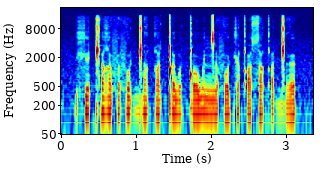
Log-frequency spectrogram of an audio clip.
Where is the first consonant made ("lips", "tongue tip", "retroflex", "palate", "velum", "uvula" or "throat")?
velum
